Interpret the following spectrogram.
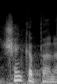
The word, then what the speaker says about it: chinkapin: to our urban forest in fort collins it's pronounced chinkapin oak and it's a little bit difficult to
